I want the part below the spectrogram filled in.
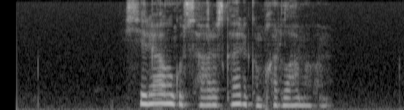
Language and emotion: Russian, neutral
